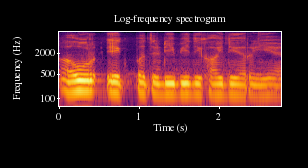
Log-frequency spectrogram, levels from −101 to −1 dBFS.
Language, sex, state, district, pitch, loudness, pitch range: Hindi, male, Uttar Pradesh, Saharanpur, 140 Hz, -16 LUFS, 135-150 Hz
